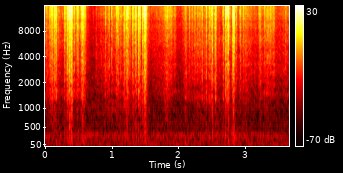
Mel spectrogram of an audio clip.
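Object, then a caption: Broomcorn straw whisk broom. Long fingernails scratch and flick the dry fibers of a broomcorn straw whisk broom's bristle fan. The result is quiet, dry, bright crackling and rattling in short, uneven bursts, with almost no low end and no ring after each stroke.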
